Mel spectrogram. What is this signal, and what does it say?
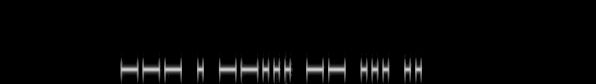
Morse code, heard as a keyed tone, about 22 wpm, 700 Hz. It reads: OE7MSI
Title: DXCC-100 Call Signs - 6 Characters - 22wpm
